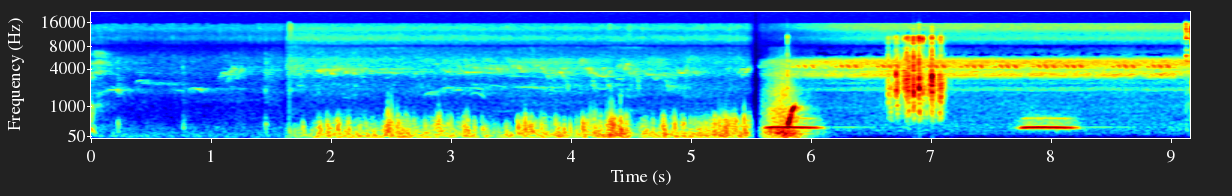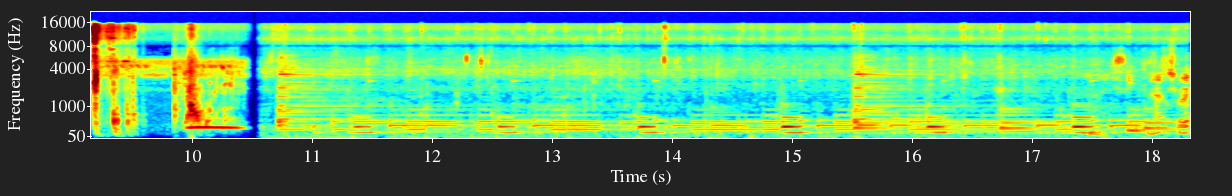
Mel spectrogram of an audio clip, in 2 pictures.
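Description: A few seconds of low, dense noise, then three short plop-like sounds with a laugh among them, followed from about ten seconds in by background music with held notes.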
